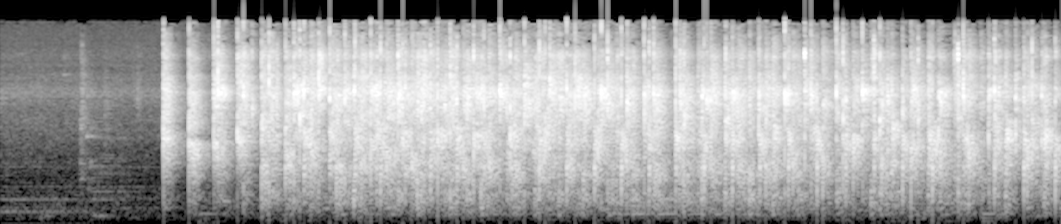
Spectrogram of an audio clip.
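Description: A held musical note dies away, then about a second and a half in, an audience starts applauding: dense, loud clapping that goes on steadily to the end.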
